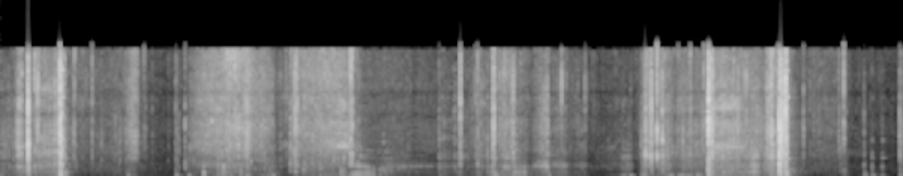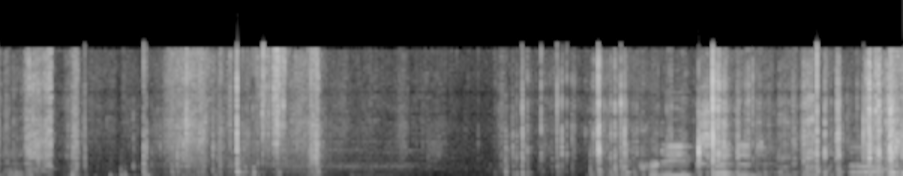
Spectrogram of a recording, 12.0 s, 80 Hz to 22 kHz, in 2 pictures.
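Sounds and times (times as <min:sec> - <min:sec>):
cardboard tearing: 0:00.0 - 0:02.5, 0:03.1 - 0:05.4, 0:09.4 - 0:12.0
loud cardboard rips: 0:04.2 - 0:05.4, 0:10.7 - 0:12.0.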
